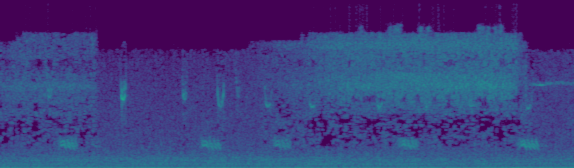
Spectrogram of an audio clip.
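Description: Insects buzz faintly against a steady hum of background noise, with several short drones coming and going, fitting robber flies in flight.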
